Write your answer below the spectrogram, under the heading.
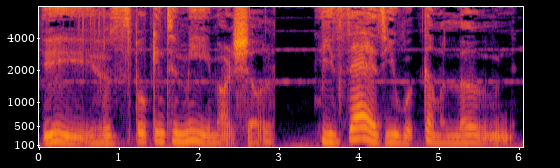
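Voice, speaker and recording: A devil-serving woman in a radio play, cold and gloating, lowish, very slow. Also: darkish tone, breathy edge, faint music behind, heavily acted. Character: menacing woman servant of Satan. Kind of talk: radio drama acting.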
